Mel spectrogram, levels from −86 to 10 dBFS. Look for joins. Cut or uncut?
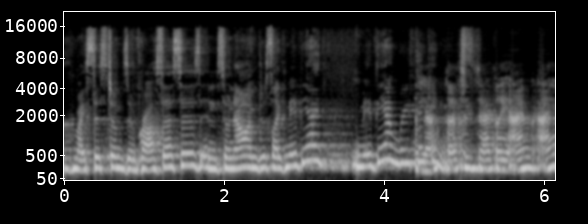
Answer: uncut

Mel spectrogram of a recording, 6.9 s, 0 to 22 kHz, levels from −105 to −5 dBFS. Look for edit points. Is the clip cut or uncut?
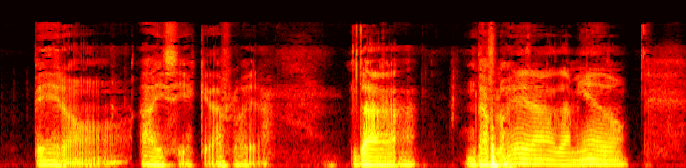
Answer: cut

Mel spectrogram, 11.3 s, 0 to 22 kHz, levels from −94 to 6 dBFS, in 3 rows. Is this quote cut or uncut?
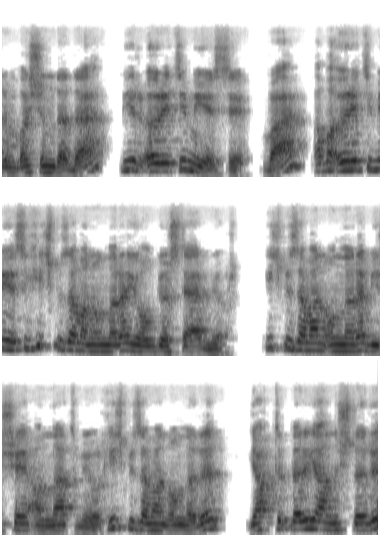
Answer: cut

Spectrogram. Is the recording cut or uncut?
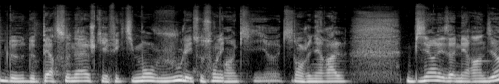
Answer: cut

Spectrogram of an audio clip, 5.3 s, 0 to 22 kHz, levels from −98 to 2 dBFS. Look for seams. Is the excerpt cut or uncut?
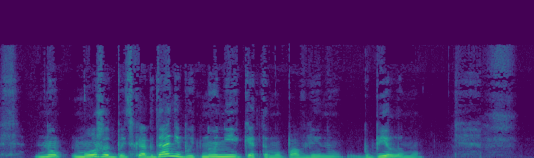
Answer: uncut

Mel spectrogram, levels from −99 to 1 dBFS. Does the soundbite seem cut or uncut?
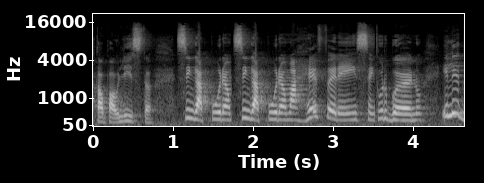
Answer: cut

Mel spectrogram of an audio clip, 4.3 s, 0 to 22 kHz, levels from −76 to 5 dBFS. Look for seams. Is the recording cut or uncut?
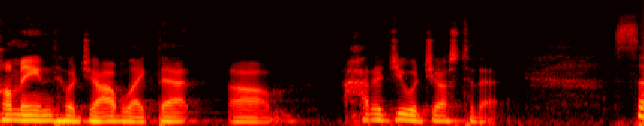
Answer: uncut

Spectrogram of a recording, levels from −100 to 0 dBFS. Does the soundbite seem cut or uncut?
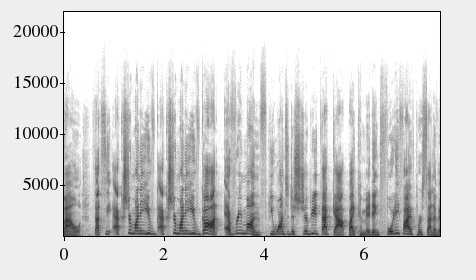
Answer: cut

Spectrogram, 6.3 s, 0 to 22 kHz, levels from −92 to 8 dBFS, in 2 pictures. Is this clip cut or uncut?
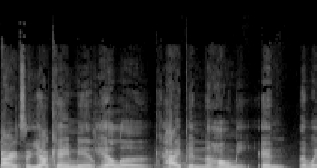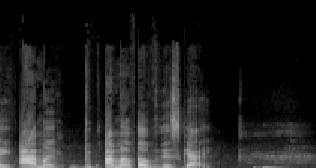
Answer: cut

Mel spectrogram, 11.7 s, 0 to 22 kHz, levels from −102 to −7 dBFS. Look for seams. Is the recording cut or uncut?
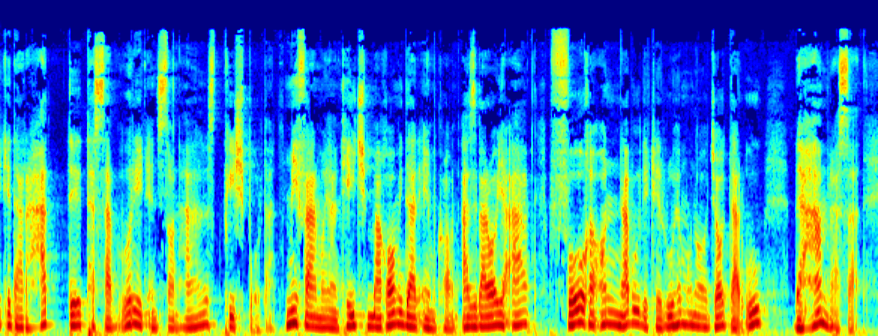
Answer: cut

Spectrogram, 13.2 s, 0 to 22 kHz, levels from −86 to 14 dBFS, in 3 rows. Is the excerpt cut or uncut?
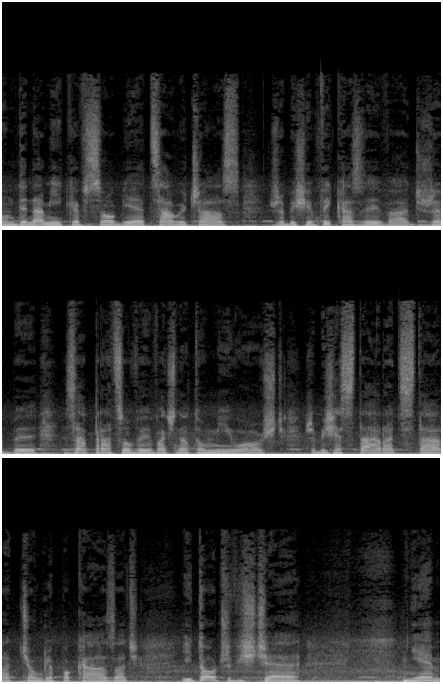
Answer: uncut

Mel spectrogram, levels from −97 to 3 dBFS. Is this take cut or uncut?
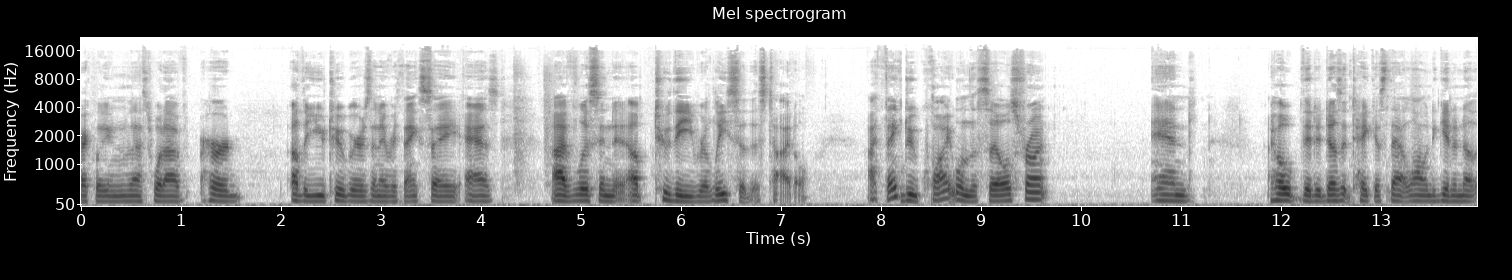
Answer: cut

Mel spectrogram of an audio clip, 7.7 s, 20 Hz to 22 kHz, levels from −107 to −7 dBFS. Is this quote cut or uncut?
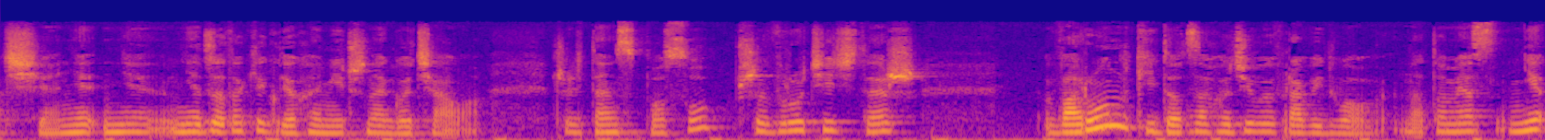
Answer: cut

